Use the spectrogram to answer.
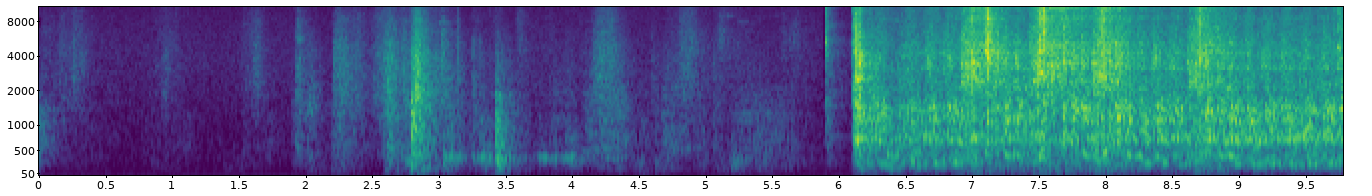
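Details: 1963 Oldsmobile V8 just reassembled, gas poured into the carburetor: quiet clicks, then the starter turns the engine steadily at about 2.5 turns a second without catching. The owner says it sounds off and suspects the plug wires; cause unconfirmed.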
